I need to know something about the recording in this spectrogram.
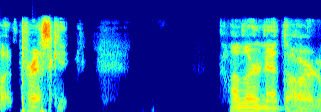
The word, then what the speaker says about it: Prescott: Prescuit. Yeah. Down here in the south. You got to say it right. They don't say Prescott.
